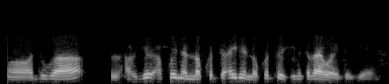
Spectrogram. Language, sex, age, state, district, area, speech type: Manipuri, male, 45-60, Manipur, Imphal East, rural, conversation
